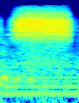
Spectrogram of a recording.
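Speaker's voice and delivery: long, firm hushing noise; demonstrated shush. Shown as a demonstration. Moviegoer hushes people on their phone, firmer shush. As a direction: shush a chatterer in the next row. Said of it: "you do that?".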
